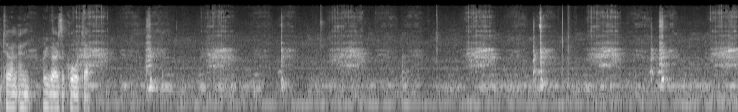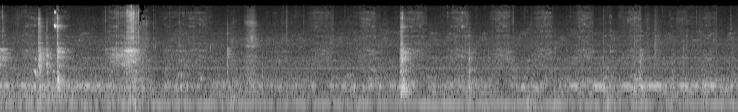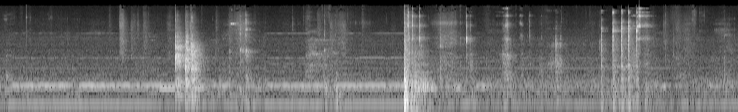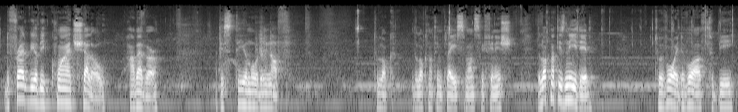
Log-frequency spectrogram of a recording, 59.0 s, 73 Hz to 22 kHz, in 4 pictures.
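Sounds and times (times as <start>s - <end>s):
die scraping metal thread: 0.0s - 31.3s, 51.3s - 59.0s.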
